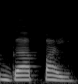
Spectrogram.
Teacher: Misalnya bunyi G pada kata gapai. Bunyi ini terjadi karena bertemunya pangkal lidah dengan langit-langit lunak. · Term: dorsovelar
